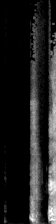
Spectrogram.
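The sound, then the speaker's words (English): A single sneeze: a brief rising breath is followed a moment later by a loud, explosive, hissing burst, with silence before it and no talking. “Bless you.”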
